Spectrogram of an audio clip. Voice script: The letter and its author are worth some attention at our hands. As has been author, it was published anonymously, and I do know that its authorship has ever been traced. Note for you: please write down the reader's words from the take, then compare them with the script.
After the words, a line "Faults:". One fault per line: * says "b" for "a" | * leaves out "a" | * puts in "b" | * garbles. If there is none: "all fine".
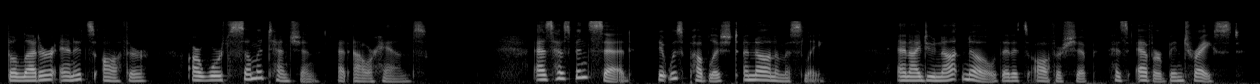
The letter and its author are worth some attention at our hands. As has been said, it was published anonymously, and I do not know that its authorship has ever been traced.
Faults:
* says "said" for "author"
* puts in "not"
